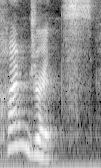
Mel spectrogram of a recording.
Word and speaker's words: hundredths: have a model of hundredths. Remember, the sound at the end of that word is very important. If you just say tens or hundreds, that's the wrong thing.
